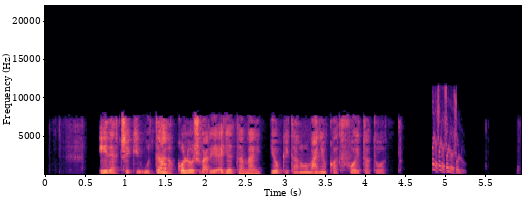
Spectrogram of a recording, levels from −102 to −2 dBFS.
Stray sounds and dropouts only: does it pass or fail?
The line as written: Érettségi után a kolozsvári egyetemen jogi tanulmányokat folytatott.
fail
